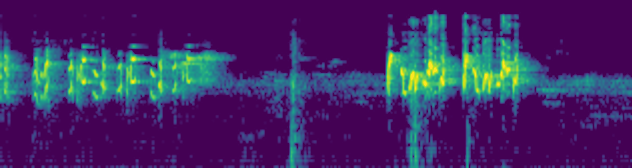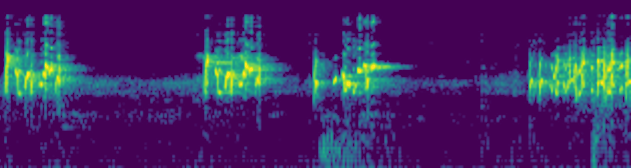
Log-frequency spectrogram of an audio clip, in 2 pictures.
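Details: Bulbul song meant to draw answers from distant bulbuls for trapping: repeated bursts of bubbly, chattering warbles broken by brief pauses and a few sharp clicks.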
